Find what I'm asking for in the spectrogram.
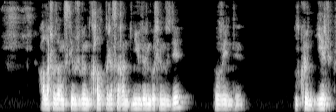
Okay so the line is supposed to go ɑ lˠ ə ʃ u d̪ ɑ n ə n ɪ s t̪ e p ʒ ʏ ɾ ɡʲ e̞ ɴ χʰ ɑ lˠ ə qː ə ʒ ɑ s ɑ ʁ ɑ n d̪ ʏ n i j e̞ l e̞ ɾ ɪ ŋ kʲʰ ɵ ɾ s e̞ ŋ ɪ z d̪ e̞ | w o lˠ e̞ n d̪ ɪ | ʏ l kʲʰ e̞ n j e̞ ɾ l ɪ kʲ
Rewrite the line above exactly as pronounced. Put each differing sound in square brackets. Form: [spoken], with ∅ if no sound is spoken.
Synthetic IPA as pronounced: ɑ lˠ [ɑ] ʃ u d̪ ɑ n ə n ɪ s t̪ e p ʒ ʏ ɾ ɡʲ e̞ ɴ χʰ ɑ lˠ ə qː [ɑ] ʒ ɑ s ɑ ʁ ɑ n d̪ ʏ n i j e̞ l e̞ ɾ ɪ ŋ kʲʰ ɵ ɾ s e̞ ŋ ɪ z d̪ e̞ | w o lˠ e̞ n d̪ ɪ | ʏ l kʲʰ e̞ n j e̞ ɾ l ɪ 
